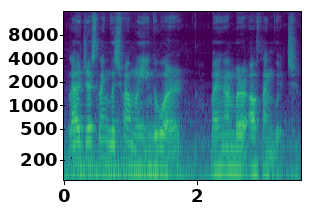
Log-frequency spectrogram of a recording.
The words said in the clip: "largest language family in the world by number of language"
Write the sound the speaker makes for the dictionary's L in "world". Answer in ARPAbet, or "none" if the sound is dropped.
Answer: none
